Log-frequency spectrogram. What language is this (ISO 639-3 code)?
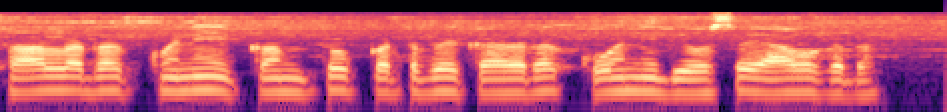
kan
